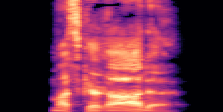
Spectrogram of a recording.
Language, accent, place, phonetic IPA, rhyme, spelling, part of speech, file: German, Germany, Berlin, [maskəˈʁaːdə], -aːdə, Maskerade, noun, De-Maskerade.ogg
- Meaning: masquerade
